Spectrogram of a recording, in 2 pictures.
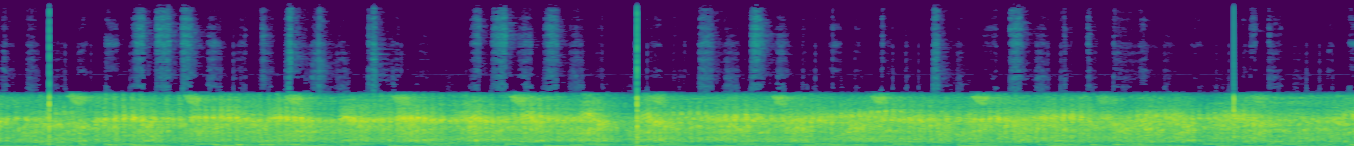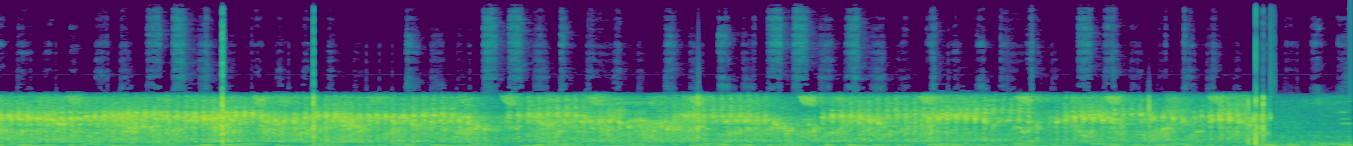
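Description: A dense chorus of many frogs calling at once, their overlapping calls forming a loud, steady din that starts and stops abruptly.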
